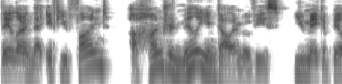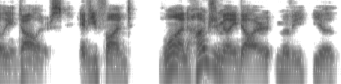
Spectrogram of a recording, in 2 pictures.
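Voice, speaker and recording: A man's voice: mid-range voice, animated, a little slow, fairly bright tone. A man talking casually as a podcast co-host, explaining things in an emphatic way.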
